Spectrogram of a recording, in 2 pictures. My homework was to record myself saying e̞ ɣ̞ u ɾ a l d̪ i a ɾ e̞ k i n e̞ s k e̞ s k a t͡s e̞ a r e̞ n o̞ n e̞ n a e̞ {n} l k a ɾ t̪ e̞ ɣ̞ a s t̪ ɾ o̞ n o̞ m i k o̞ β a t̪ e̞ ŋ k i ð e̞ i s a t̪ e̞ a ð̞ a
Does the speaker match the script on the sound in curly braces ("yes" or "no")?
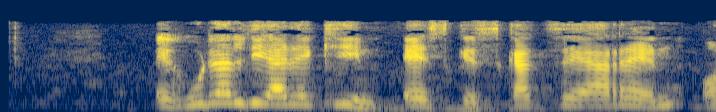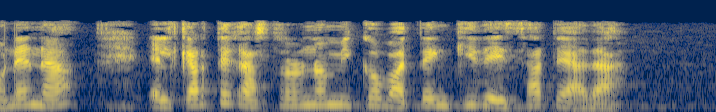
no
